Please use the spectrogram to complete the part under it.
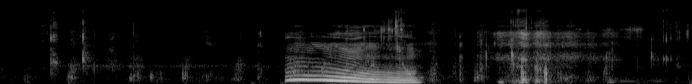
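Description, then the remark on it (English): Crisp crunching of someone biting and chewing, a rapid series of brittle cracks, briefly interrupted by a loud drawn-out vocal sound before the crunchy chewing resumes. “I don't know if you can hear the crunch.”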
